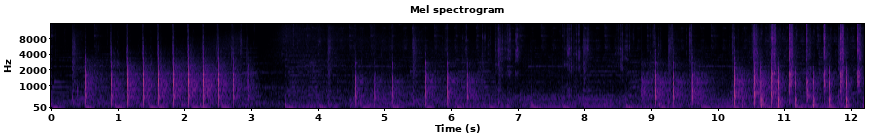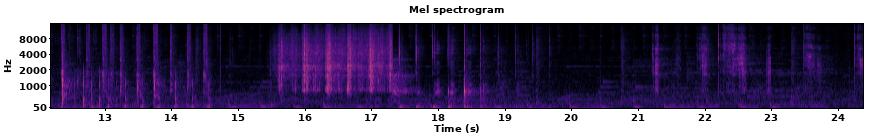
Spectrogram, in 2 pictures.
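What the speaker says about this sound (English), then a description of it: "the next thing we're going to do is start cutting up our herbs" A knife chops shallots, turmeric, sand ginger and lemongrass on a board for a Malaysian herb rice salad, with rapid rhythmic cutting strokes in several bursts, some sharper and louder, near and without talk.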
